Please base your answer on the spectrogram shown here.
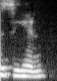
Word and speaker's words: sehen: bringt er den Tisch, wohin möchtest du später sehen? সিএন, Sehen. কারণ এস কে সেটের মতো আর সেট কেসের মতো উচ্চারণ করি আমরা।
